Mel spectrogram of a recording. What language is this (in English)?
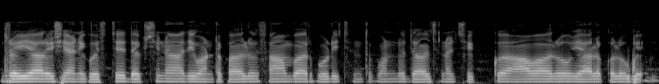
Telugu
